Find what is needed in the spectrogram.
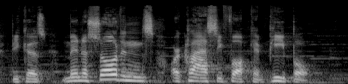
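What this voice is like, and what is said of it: Put-on Minnesota accent. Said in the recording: “That's my Minnesota accent.”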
